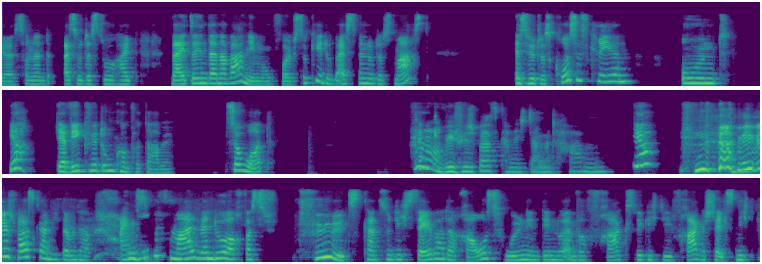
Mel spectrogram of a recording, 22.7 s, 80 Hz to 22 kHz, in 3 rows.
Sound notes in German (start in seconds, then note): 13.6 lachen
